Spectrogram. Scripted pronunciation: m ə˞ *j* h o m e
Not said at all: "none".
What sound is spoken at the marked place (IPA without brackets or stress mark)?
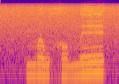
w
